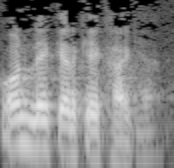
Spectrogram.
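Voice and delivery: normal talking voice

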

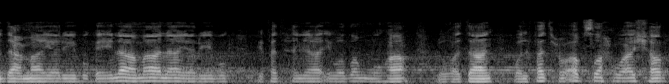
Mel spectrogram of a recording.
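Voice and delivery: soft, faint, off-mic voice.

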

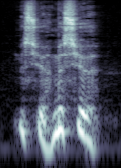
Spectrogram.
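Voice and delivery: high, begging, pleading cry. Reading a novel, a sick woman addresses the bailiff dictating an inventory, crying out, begging. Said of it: "s'écria la malade".

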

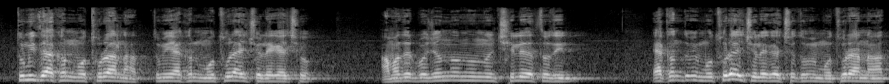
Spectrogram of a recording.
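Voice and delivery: ordinary talk

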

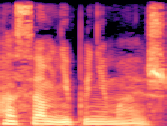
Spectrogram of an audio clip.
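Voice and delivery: ordinary delivery, nothing marked

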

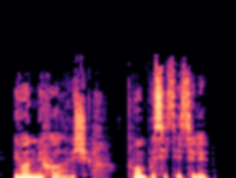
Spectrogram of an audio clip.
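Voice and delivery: frightened, high, cracking, faltering babbling stammer. A frightened girl announces visitors over the internal phone, voice breaking. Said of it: "срывающимся голосом пролепетала".

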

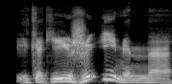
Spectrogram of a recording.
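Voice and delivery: low, slow hiss, patience running out. Kreol answers the king, who demands stronger proof, hissing impatiently. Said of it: "прошипел Креол".

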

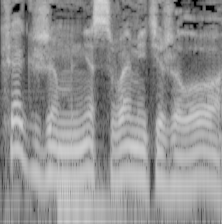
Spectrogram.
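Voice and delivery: tired, weary, exhausted mumble. The narrator mutters to his companions, a tired mutter. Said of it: "устало пробормотал я".

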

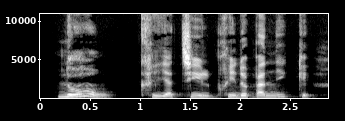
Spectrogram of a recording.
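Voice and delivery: ordinary delivery, nothing marked

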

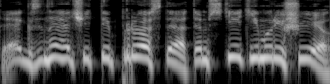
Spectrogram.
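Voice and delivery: very high, mocking, scoffing, taunting voice. One character answers another's claim, with a mocking snort. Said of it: "насмешливо фыркнул Хорт".

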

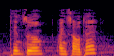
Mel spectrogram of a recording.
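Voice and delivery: high-pitched, out of breath, panting hard. Huyền Tinh, barely standing, speaks to Thiên Dương, panting and out of breath. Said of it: "thở hồng hộc nói".

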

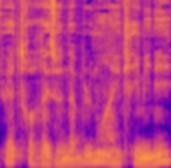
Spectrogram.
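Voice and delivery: plain reading voice

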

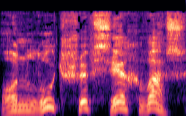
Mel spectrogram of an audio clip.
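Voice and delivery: high, abrupt, sudden outcry. Rising up, she defends the man just called a scoundrel: crying out. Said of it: "вскрикнула Наташа".

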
